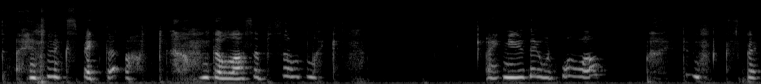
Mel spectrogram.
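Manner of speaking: tearful voice, talking through tears. Reacting to the latest episode of a show, crying. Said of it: "Sorry, I'm crying".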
